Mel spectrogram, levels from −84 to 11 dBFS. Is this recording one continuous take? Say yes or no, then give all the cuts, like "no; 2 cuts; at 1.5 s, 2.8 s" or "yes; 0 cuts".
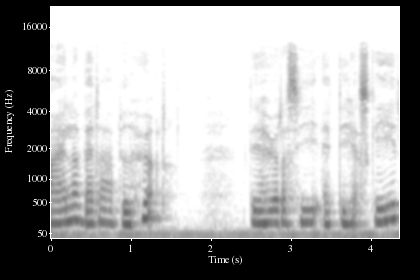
no; 1 cut; at 3.4 s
